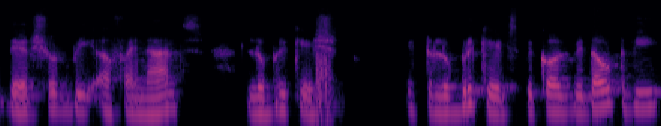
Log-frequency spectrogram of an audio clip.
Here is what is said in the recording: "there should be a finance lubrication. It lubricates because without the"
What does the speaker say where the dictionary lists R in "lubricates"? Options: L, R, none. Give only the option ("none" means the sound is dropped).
R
